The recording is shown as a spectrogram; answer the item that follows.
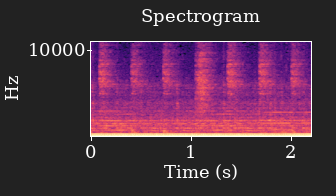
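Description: Background music with a steady beat of about three ticks a second, over a constant low hum.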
